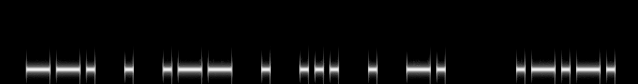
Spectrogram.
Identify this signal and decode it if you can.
Morse code, heard as a keyed tone, about 16 wpm, spaced as for 14 wpm, 700 Hz. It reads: GEWESEN <AR>
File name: Morsekurs / Witze / Witz 19 Mai, 2020 70 F80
